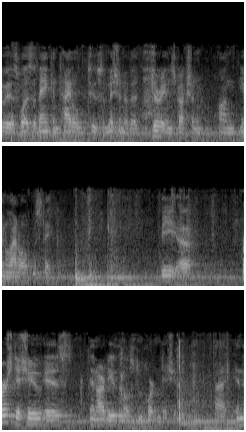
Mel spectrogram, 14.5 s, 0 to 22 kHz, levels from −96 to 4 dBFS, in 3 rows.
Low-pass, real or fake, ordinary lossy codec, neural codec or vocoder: 7.2 kHz; real; Opus, 16 kbps; none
